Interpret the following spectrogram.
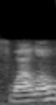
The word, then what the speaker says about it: Swallow: last name but it's you pronounce it swallow like you're swallowing cuz when I first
